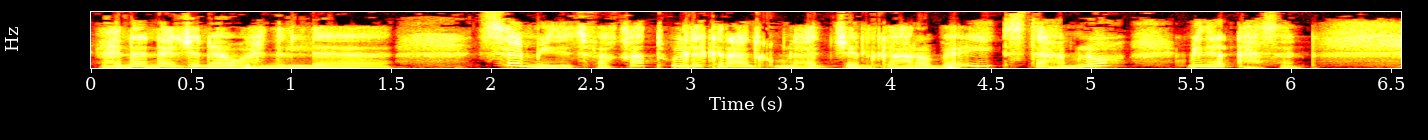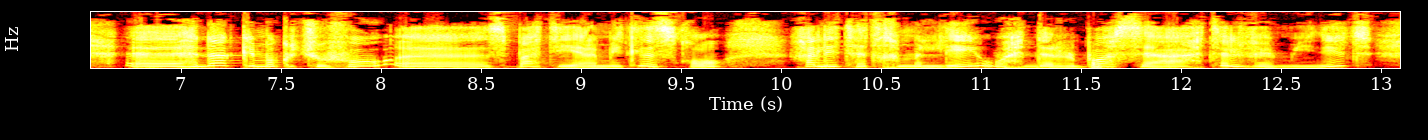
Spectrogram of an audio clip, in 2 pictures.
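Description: A woman with an Algerian Arabic accent and a hoarse voice, chatting to viewers as she narrates a home baking tutorial. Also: mid-range voice, dry recording. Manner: chatty, warm-hearted blessings and advice to viewers. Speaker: cooking channel host. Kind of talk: home cooking tutorial voice-over.

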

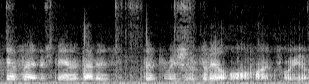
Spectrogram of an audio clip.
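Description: Quick, creaky-voiced woman on speakerphone. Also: lowish voice, huge pitch swings. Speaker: senate office staffer taking calls. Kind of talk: formal phone customer service. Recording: noisy phone call on speakerphone.

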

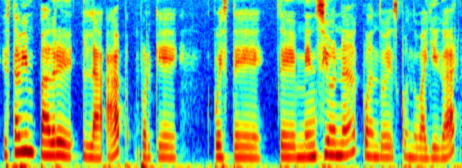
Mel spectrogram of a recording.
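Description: A woman's voice: mid-range voice, takes it slowly, mellow, clear, resonant tone. A Mexican woman casually narrating a travel vlog from a café terrace by an airport, talking straight to her viewers and fond of little diminutives. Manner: chatty, addresses viewers directly, fond of diminutives. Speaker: vlogger.

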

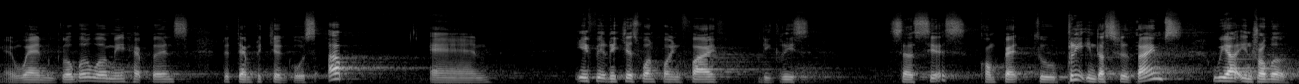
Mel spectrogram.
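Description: A man's voice: medium pitch, vocal fry. A middle-aged Malaysian-accented man presents at a conference in an informal, conversational way. His mid-range voice often adds short check-in tags. The sound is that of a stage microphone in a reverberant hall. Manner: conversational, frequent "right?" and "okay" tags. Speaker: conference speaker, engineer. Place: indoor hotel event hall on stage.

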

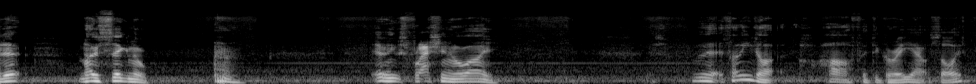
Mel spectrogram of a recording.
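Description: A man chatting casually to camera from inside his camper van, rambling and enthusiastic, his voice a little hoarse. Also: mid-range voice, darkish tone, a little hiss or hum. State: slightly hoarse. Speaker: vlogger. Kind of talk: casual vlog chat.

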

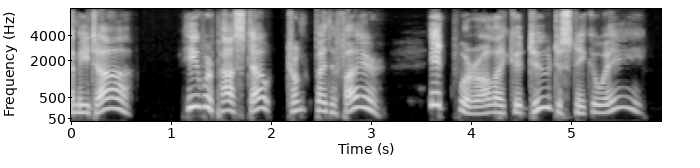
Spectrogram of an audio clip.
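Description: A man's voice: expressive, measured pace, dry recording. Man doing a young earnest bride. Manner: high put-on voice, dialect speech. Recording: dull lo-fi dry recording.

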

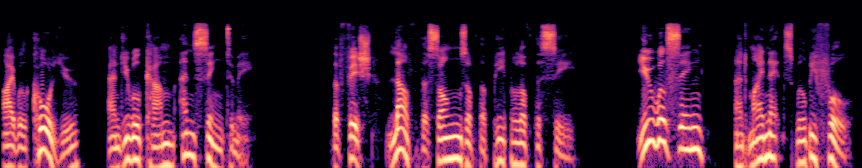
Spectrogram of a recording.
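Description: A woman voicing a young male fisherman, earnest and simple, in a lowered voice for a storybook reading. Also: big pitch swings, slow, a little mellow, no echo, clean studio sound, full character voice. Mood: bargaining.

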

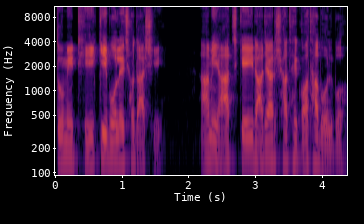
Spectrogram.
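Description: A man's voice: mid-range voice, fairly even intonation, normal speed. A man voicing a loyal, consoling royal minister in a fairy-tale cartoon, earnest and deferential, with music behind him. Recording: loud music bed behind voice.

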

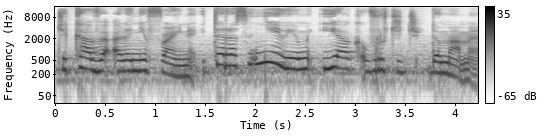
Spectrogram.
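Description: A woman's voice: high-pitched, big pitch swings, a little slow, darkish tone, a little hiss or hum. A woman playing a polite, curious and unsure little girl in a children's radio play. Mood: polite, worried.

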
